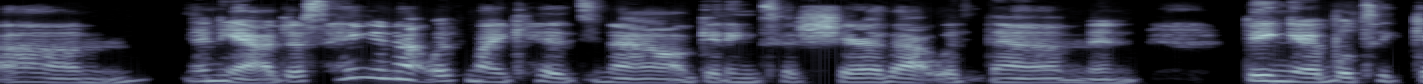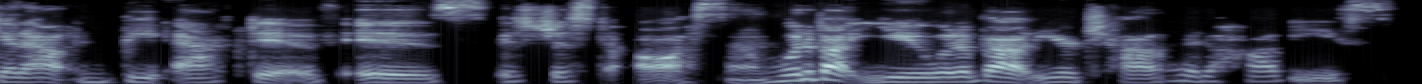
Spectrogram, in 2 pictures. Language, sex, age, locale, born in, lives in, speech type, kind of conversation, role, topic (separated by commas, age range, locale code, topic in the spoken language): English, female, 35-39, en-US, United States, United States, conversation, unstructured, none, Which childhood hobby would you love to revisit as an adult, and what memories still draw you to it?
